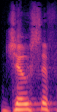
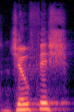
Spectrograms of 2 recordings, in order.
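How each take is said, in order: First: Said in the usual way. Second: Jophish, ending in "fish" for Joseph; child's mispronunciation. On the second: Retold or imitated. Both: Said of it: "close, but not exactly right".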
